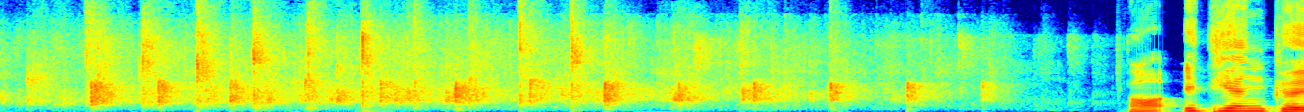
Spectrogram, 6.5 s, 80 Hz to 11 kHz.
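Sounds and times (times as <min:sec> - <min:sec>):
audience clapping hands: 0:00.0 - 0:05.6
speech: 0:05.6 - 0:06.5.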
